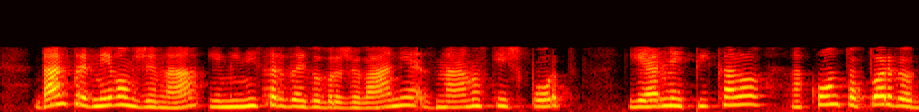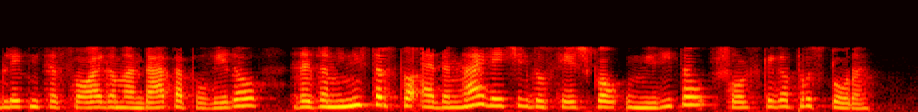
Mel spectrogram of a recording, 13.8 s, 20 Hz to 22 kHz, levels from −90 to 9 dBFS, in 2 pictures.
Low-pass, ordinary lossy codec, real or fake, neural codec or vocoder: 7.2 kHz; AAC, 16 kbps; fake; codec, 44.1 kHz, 2.6 kbps, SNAC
